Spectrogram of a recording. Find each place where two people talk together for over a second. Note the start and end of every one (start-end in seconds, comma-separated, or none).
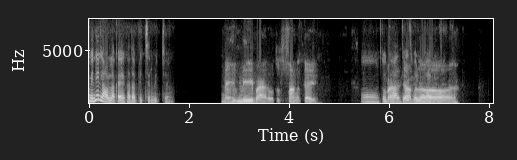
6.0-7.3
